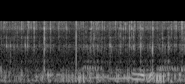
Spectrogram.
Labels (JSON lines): {"label": "biophony", "recorder": "HydroMoth"}
{"label": "biophony, cascading saw", "recorder": "HydroMoth"}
